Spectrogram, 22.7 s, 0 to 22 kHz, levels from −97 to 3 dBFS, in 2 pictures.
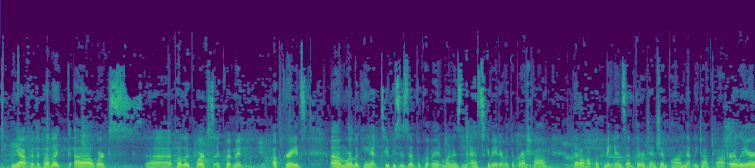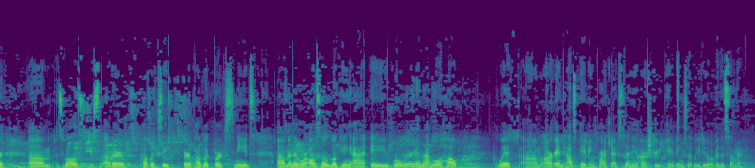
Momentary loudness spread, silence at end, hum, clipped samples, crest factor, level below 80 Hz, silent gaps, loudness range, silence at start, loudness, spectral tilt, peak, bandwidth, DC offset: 10 LU; 0.05 s; none; under 0.1%; 18 dB; -52 dBFS; none; 4 LU; 0 s; -20 LUFS; -5.5 dB/octave; -2 dBFS; 16 kHz; under 0.1%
